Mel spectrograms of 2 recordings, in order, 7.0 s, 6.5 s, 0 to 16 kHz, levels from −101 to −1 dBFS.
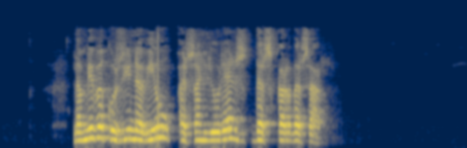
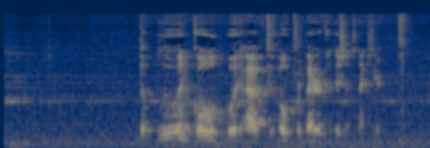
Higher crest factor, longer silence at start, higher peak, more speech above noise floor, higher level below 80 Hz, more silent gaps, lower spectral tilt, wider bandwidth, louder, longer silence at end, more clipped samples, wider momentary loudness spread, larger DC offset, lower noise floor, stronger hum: second, 14 dB vs 24 dB; first, 1.1 s vs 0.1 s; first, -2 dBFS vs -18 dBFS; first, over 76 dB vs 30 dB; first, -58 dBFS vs -76 dBFS; neither; first, -6.5 dB/octave vs -1.5 dB/octave; second, 7.8 kHz vs 11.5 kHz; first, -14 LUFS vs -39 LUFS; first, 2.15 s vs 0.35 s; neither; second, 9 LU vs 18 LU; neither; first, under -90 dBFS vs -70 dBFS; neither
